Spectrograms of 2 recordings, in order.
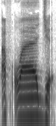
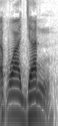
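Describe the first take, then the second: First: The word ends abruptly on the j consonant. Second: The word ends with an added n sound. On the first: "atau afwaj juga jangan" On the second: "Jangan dibaca afwajan"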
